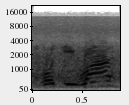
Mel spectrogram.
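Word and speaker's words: Wojtyła: yet Vila it's w WWA the accent is on the T WWA although you spell it w j t i l a WWA my polish friends have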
